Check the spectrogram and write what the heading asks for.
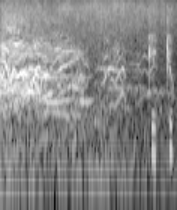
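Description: Sound from the anime episode playing: a rush of noise that fades away, with several high, wavering calls overlapping on top of it.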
